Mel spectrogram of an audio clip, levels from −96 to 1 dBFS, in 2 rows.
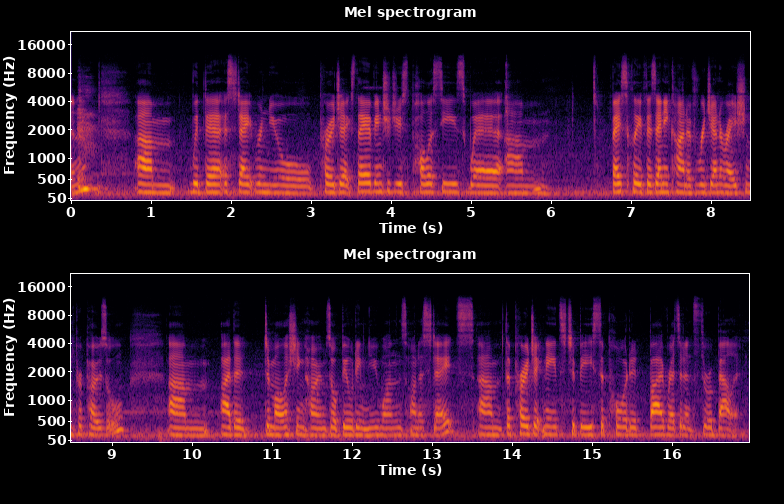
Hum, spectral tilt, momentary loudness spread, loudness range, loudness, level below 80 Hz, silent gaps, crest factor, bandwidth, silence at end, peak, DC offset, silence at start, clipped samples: none; -5.5 dB/octave; 10 LU; 3 LU; -30 LUFS; -64 dBFS; none; 20 dB; 12 kHz; 0 s; -10 dBFS; under 0.1%; 0 s; under 0.1%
